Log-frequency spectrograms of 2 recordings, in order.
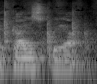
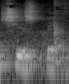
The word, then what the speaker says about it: chi-square: teaching you about the chi-square say with me the chi-square not g Square this is called the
